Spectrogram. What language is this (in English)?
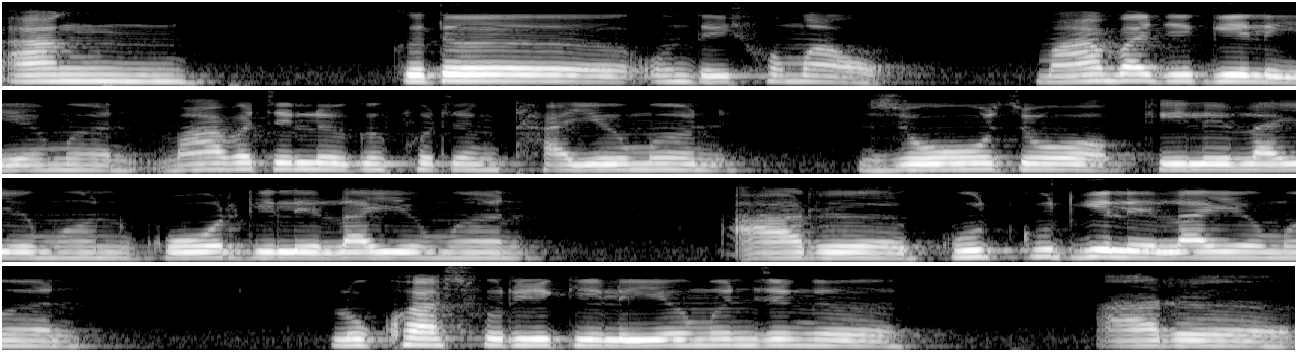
Bodo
